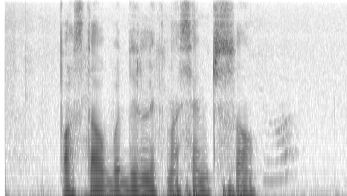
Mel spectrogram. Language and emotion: Russian, neutral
